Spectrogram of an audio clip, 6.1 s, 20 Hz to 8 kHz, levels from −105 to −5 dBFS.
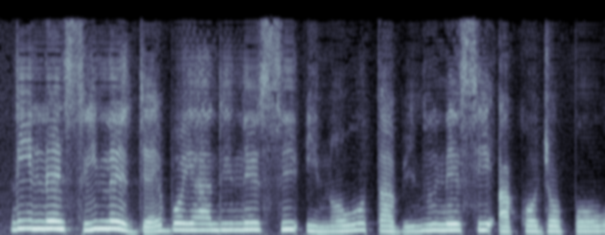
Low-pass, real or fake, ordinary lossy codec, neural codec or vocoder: none; fake; none; codec, 16 kHz, 1.1 kbps, Voila-Tokenizer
